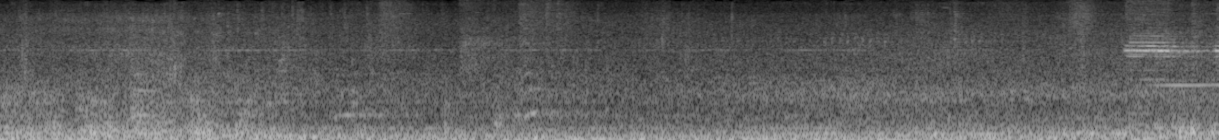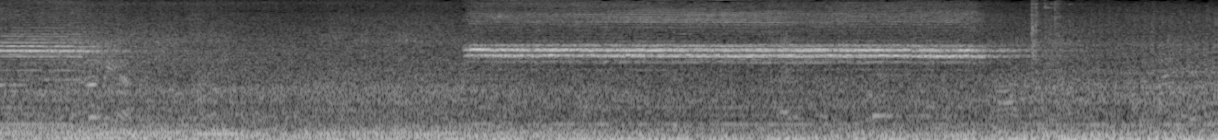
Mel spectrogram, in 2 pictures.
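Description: Steady low rumble of vehicle engines and road traffic, with a short high-pitched horn toot about six seconds in and a longer, steady horn blast of about two and a half seconds near the end.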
